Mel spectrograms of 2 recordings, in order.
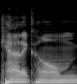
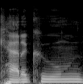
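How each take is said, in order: First: It uses the American pronunciation of the word. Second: It uses a non-American pronunciation of the word. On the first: "that's how Americans say it" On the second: "If it's supposed to be catacomb"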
